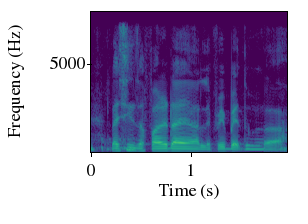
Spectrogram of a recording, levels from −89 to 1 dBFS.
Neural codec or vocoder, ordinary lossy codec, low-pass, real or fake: none; none; 7.2 kHz; real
